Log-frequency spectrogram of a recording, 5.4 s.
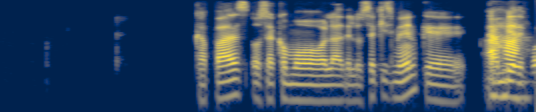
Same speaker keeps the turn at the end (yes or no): no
